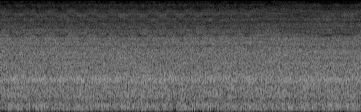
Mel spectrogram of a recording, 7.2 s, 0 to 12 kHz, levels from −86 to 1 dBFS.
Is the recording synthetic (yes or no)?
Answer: yes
